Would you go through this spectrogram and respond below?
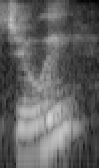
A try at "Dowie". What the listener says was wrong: Yeah, Dowie. Yeah, do Dowie. Well, it says the way it's pronounced in Indonesia is Dowie. So it sounds like Dewey to us, but it's Dowie.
